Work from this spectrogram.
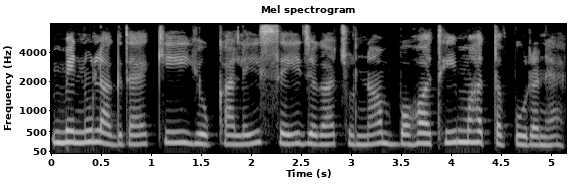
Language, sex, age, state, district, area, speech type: Punjabi, female, 18-30, Punjab, Jalandhar, urban, spontaneous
